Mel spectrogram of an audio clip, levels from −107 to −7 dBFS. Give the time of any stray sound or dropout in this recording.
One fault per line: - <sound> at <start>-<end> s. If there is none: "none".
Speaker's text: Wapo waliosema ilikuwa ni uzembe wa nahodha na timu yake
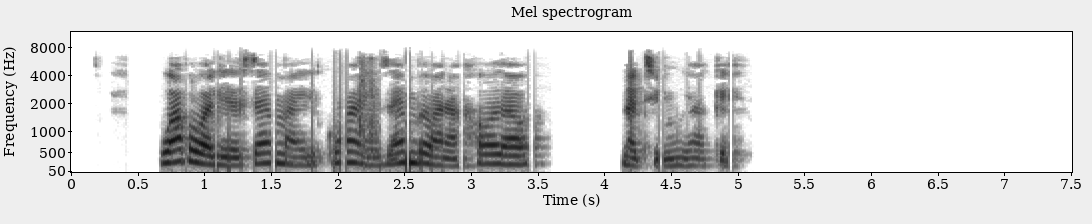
none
